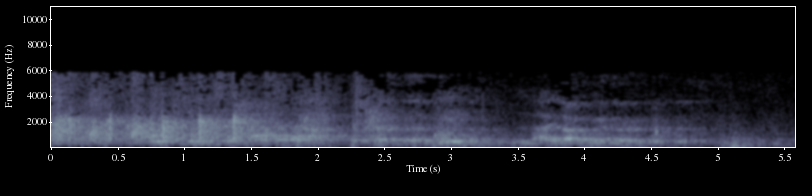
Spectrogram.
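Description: An audience claps steadily for several seconds, a dense wash of hands mixed with cheering and chatter from the crowd, fairly loud and close throughout.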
